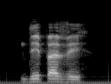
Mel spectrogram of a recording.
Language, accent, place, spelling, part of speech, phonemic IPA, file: French, France, Lyon, dépaver, verb, /de.pa.ve/, LL-Q150 (fra)-dépaver.wav
- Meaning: to remove the cobblestones from a road; to unpave, to depave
